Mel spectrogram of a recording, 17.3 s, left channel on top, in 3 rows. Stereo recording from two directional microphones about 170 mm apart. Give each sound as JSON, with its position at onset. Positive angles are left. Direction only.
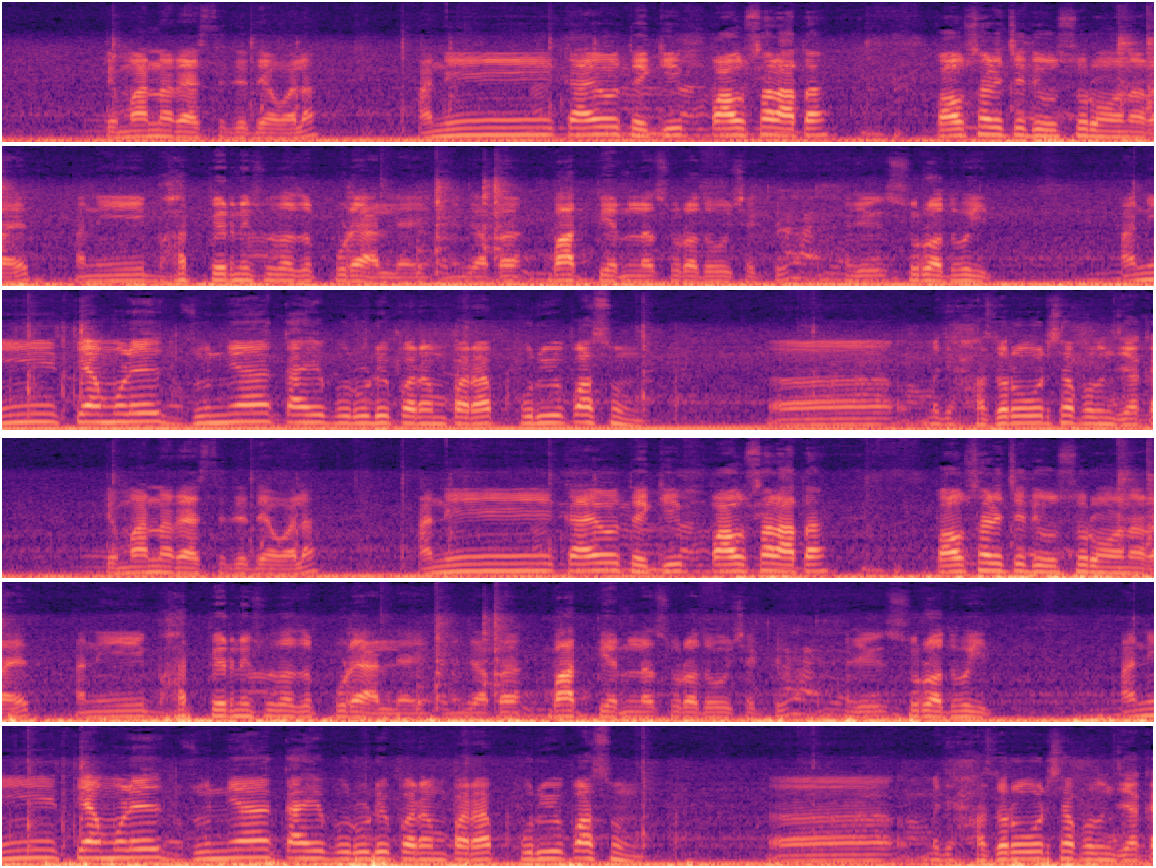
{"t": 0.6, "sound": "speech", "side_deg": 0}
{"t": 3.2, "sound": "speech", "side_deg": -25}
{"t": 3.5, "sound": "speech", "side_deg": 0}
{"t": 7.9, "sound": "speech", "side_deg": -25}
{"t": 8.3, "sound": "speech", "side_deg": 0}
